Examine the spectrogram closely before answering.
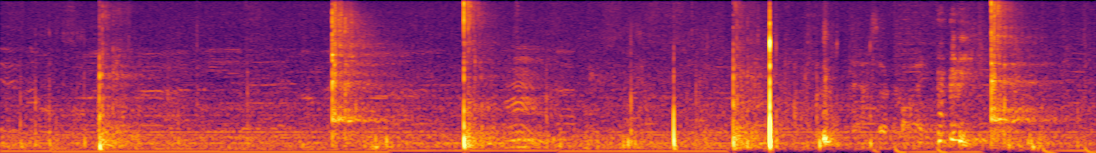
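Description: A paddle strikes a plastic ball with sharp pops, echoing in a large hall.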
